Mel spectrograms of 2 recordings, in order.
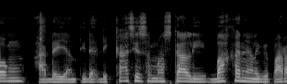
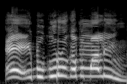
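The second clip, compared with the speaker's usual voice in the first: high, very loud accusing shout; hammed-up accusing yell; mock accusation; 17 dB louder than usual. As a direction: shout it as if accusing a teacher outright. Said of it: "Saya tidak menuduh bahwa".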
